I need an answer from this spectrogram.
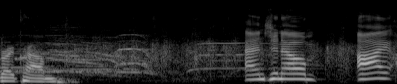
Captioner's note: audience cheering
